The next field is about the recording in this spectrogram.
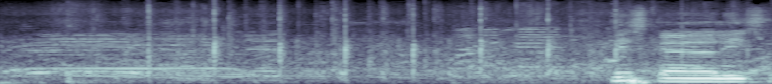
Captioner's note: applause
